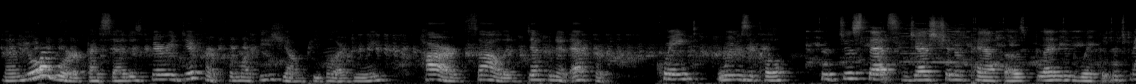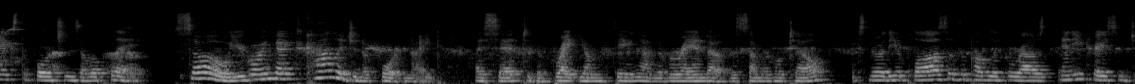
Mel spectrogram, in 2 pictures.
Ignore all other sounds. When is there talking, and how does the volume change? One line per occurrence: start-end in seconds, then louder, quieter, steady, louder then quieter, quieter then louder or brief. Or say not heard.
0.0-22.6 steady.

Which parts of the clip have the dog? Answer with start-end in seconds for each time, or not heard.
not heard.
